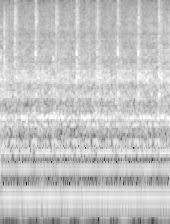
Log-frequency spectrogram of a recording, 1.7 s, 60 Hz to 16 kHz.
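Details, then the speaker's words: Early-1900s Century 60-inch antique ceiling fan, oil cup filled but still stiff: steady low electrical hum with faint light bearing ticks, smooth and quiet; earlier rotor-to-stator scraping has stopped; normal running. "Just a little bit of a hum, a little bit of bearing noise, but nothing major."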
